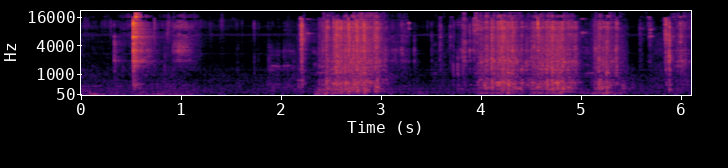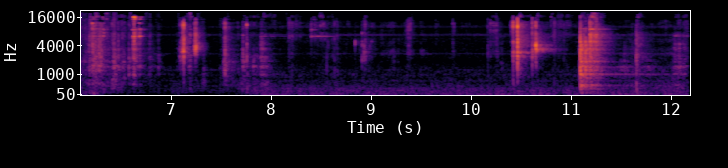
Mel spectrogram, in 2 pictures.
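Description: A sewing machine basting D-rings in place runs in several short bursts of rapid stitching, with pauses, small clicks and fabric handling between runs, close and moderately quiet.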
